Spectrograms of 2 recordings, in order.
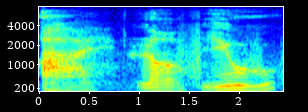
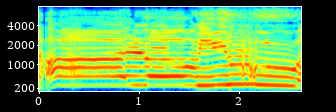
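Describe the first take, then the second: First: Much softer, lower, tender; God answering his son softly; tender whisper-soft answer. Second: Much higher, louder, very slow; God shouting his love back; drawn-out shouted love. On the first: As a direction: say it gently as a loving father. God's quiet answer. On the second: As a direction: cry it out with all your heart. God's answer shouted. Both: Acted.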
